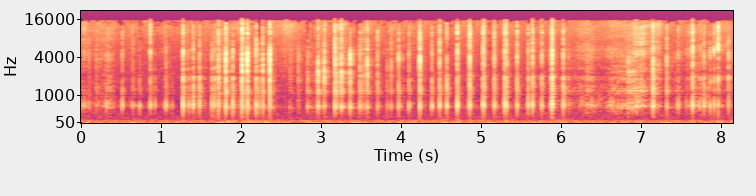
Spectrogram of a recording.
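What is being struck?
Paperback book with a leather-like cover.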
